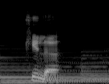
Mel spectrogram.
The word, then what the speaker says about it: Qila: While Nehru and Indira Gandhi pronounced the word as Lal Qila with the sound qa, the others pronounced it as Kila with the sound k.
